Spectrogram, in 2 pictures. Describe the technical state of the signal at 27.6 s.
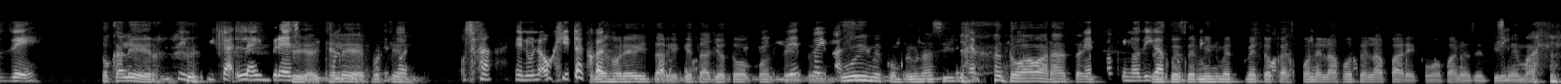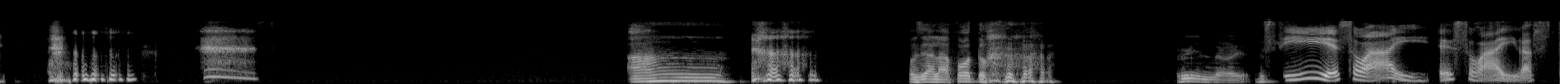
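At 27.6 s the background is gated by the echo canceller. From 27.61 to 27.84 s the room sound under the speech is pushed down hard, by about 31 dB at its deepest, for roughly a fifth of a second before it returns. While loudspeaker playback was active, the canceller suppressed the whole microphone signal rather than removing only the echo, so the ambience briefly collapses to near silence within the call path's 8 kHz band.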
